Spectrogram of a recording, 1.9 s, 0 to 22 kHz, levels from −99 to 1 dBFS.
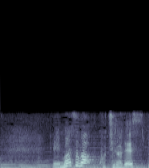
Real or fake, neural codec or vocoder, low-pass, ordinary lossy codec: real; none; 7.2 kHz; none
